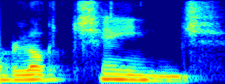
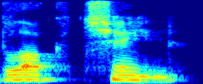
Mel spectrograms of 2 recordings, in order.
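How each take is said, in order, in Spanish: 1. La palabra termina sonando como 'change'. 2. La palabra termina sonando como 'chain'. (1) "como bloque y cambio" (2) "es cadena de bloques blockchain"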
